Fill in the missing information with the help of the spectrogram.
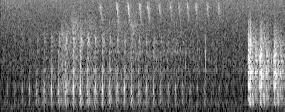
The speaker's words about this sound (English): No, in a helicopter!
